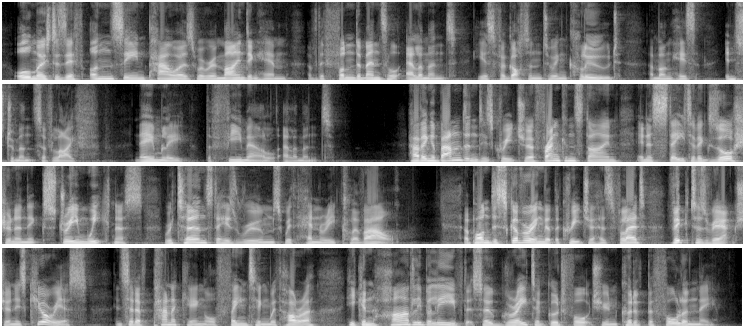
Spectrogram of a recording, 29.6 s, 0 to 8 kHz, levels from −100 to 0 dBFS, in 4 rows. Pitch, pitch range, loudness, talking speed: 130 Hz, 115-150 Hz, -17 LUFS, 160 wpm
